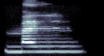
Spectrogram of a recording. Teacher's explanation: this long vowel is dropped because this is attached with the coming up letter. Mal. It will not be long anymore, but meme is attached with lam directly.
